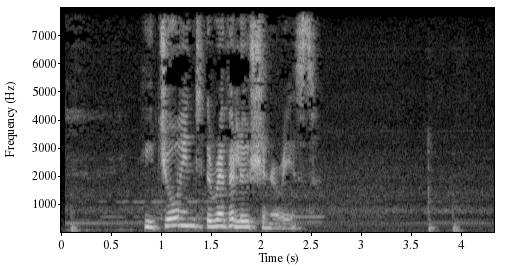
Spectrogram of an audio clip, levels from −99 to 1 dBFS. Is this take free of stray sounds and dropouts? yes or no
yes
